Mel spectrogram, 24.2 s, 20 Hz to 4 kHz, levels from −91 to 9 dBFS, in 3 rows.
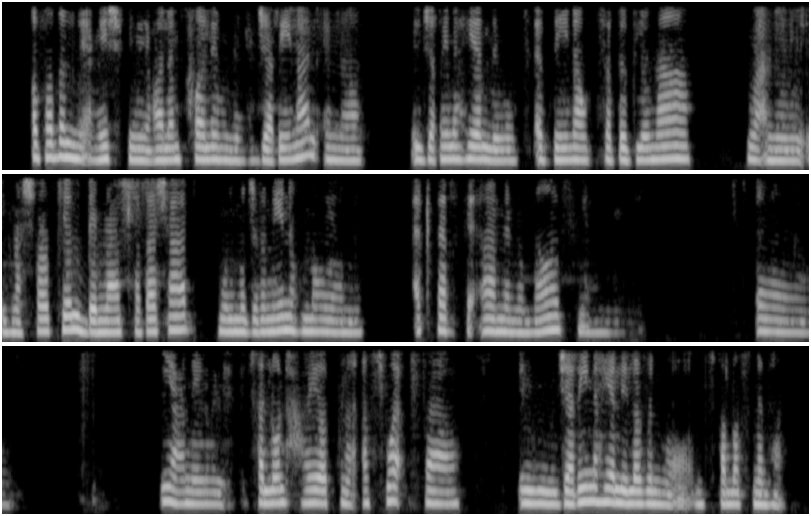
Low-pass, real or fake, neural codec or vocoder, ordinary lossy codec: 3.6 kHz; real; none; none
